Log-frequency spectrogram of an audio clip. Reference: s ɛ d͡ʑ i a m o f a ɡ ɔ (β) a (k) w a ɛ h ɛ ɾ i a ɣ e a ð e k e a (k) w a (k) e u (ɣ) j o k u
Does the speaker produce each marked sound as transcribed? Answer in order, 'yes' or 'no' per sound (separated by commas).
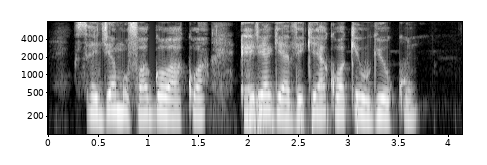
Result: no, yes, yes, yes, yes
